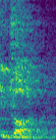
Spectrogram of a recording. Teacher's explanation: জল শব্দটা আমরা এক ঝোঁকেই উচ্চারণ করে ফেলি, তাই এই একটা বার ঝোঁক দিচ্ছি বলে এই শব্দে একটি দল রয়েছে। কিন্তু যদি বলি আকাশ শব্দ, এই আকাশ শব্দটা উচ্চারণ করতে গিয়ে আমরা দুবার ঝোঁক দিই।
